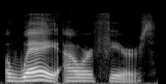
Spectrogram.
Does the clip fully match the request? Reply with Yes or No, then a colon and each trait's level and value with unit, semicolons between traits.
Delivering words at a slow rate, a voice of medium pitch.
Yes: slow, 110 wpm; medium, 160 Hz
